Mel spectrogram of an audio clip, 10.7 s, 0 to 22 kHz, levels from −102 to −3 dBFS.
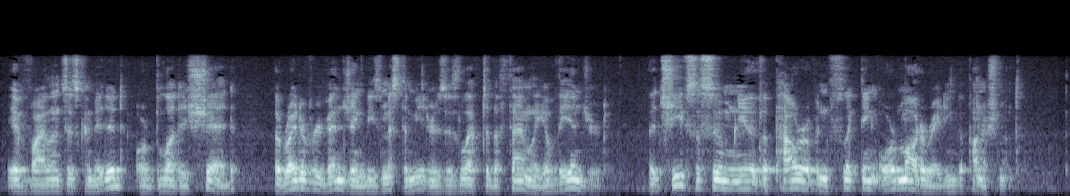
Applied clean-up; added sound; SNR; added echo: none; none; none; none.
